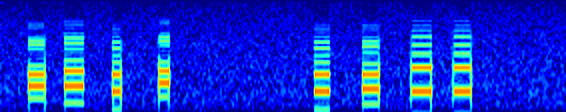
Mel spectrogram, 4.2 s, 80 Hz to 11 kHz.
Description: DTMF, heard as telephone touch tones, dialled by hand, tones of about 110 ms. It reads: 7810 1433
